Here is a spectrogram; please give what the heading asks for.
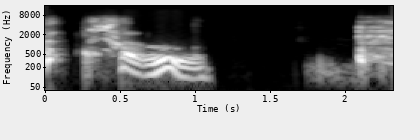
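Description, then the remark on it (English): A harsh cough bursts out and trails into a strained, wavering vocal sound, then after a short pause another rough burst starts up. “Make me cough.”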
